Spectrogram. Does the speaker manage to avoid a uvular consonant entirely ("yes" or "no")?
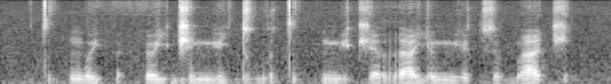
yes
